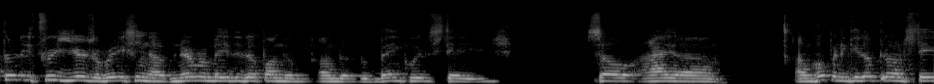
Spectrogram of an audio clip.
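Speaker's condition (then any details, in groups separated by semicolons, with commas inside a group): Cerebral palsy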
